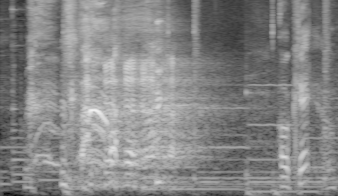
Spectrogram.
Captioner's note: all laugh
